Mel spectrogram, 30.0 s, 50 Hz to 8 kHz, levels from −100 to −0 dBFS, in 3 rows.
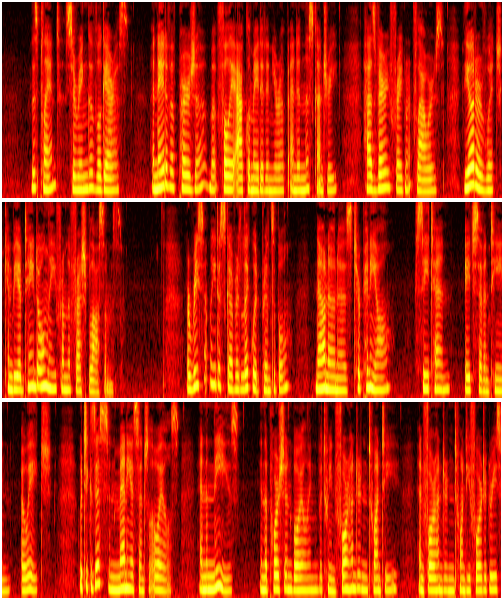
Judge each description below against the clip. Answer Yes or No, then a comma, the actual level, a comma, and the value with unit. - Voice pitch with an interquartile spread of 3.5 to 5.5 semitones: No, narrow, 2.4 semitones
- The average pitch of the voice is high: Yes, high, 195 Hz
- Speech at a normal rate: No, slow, 120 wpm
